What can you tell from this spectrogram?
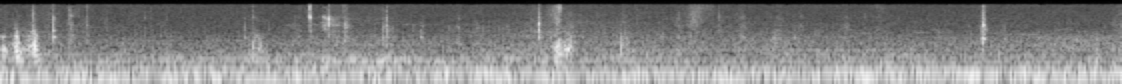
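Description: A handful of faint, sharp clicks and taps from cardboard firework packs being handled, over a low steady background.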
